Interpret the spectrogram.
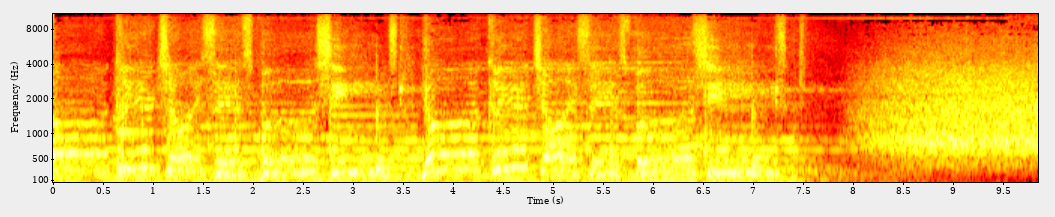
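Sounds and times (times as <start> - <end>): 
speech: 1.1 - 7.6
stadium crowd roaring and cheering: 7.9 - 9.8.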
